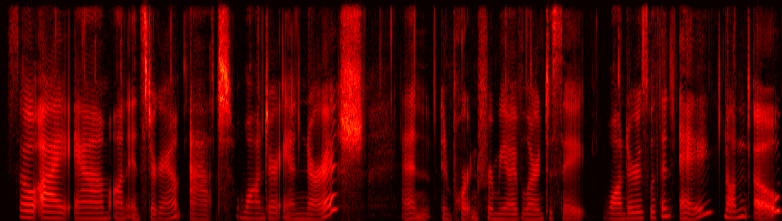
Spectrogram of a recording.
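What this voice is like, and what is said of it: Speaks with an accent. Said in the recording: “because of my accent.”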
